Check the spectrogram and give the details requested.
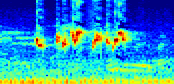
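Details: Caged red-whiskered bulbul giving its morning song, used for training other caged birds: one quick phrase of four or five bright, slurred whistled notes, rising and falling, over faint low hum.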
